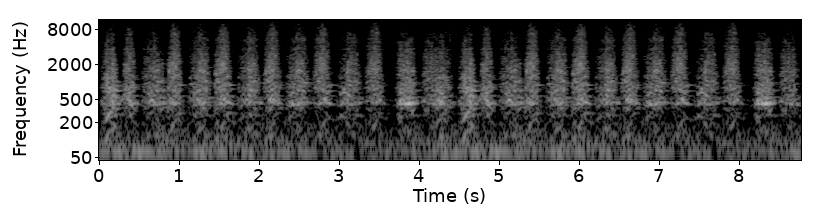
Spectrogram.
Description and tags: Saw cutting wood moderate
A saw cutting through a large piece of wood in a garden during the day. recorded using a ZOOM H6 portable digital recorder, rifle mic
cutting, garden, saw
